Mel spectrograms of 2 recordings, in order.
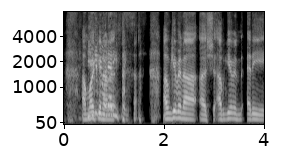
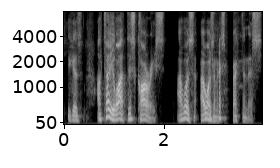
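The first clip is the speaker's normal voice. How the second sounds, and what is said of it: Impression of a Chicago man. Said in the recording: “Eddie's view of Daytona in Eddie's voice... Chicago Eddie, I'm working on an impersonation of him”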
